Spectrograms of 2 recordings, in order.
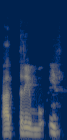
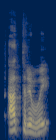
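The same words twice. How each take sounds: First: The stress is on the last syllable. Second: The stress is on the first syllable. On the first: The speaker calls it right. "la última" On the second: The speaker calls it wrong. "no, ¿verdad?"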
